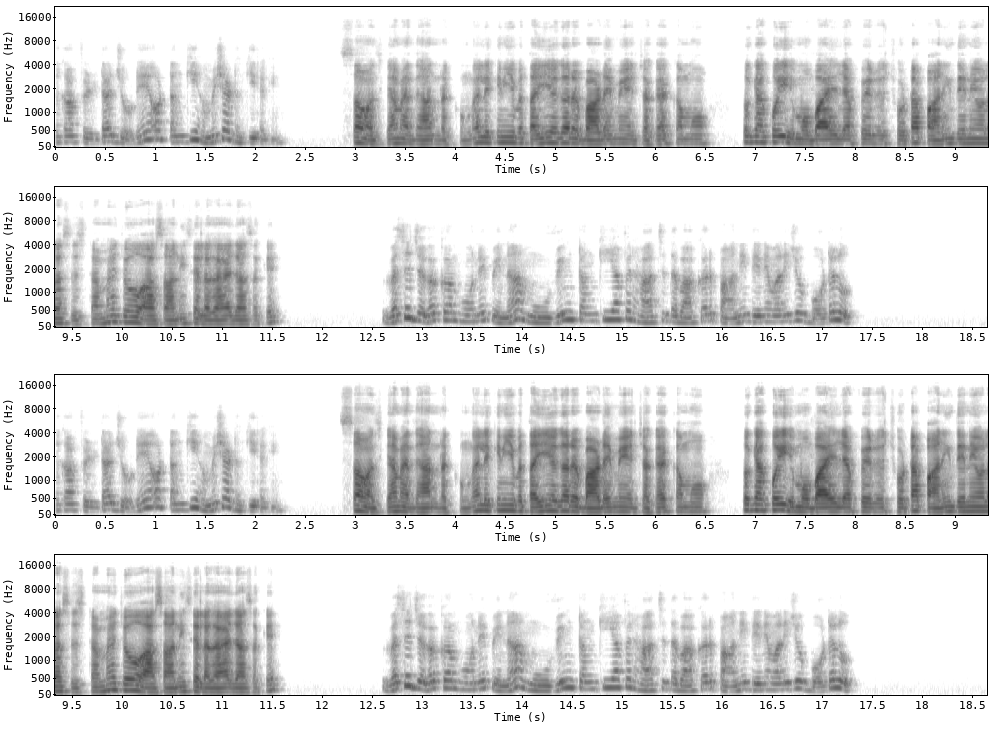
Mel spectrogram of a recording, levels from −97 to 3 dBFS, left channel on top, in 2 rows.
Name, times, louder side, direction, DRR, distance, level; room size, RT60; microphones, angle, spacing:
voice 1, 0.0-2.3 12.6-17.3, right 1 dB, 5° right, 0.9 m, -44 dB
voice 2, 2.9-6.5 6.9-11.5, right 4 dB, 80° right, 0.6 m, -33 dB
5.0 x 2.2 x 2.3 m
head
